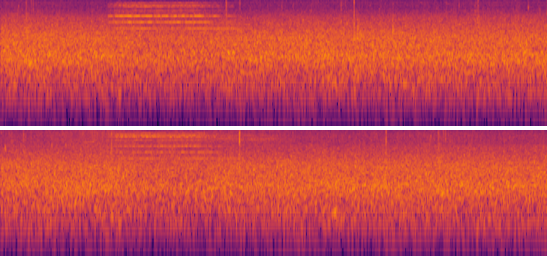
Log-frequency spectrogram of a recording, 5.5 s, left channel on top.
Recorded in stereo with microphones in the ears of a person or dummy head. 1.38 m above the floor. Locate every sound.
1.1 s a bell: 75° left (ahead or behind), 5 m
